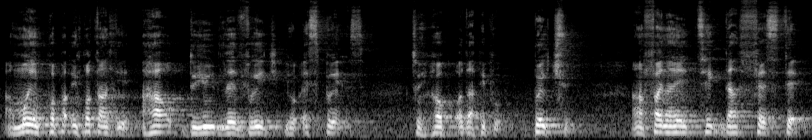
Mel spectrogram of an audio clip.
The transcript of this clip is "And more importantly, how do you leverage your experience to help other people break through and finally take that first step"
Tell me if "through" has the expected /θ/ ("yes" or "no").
no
